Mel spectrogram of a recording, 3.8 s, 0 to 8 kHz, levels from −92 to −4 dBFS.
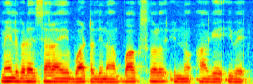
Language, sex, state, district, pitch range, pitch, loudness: Kannada, male, Karnataka, Koppal, 100-105 Hz, 105 Hz, -15 LUFS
